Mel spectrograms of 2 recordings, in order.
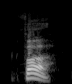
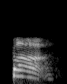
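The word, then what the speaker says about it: phở: Pho. – Well, you actually pronounce that pho.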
